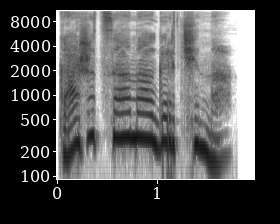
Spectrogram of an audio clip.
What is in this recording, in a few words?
heard witch, Russian; Voice; Producer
